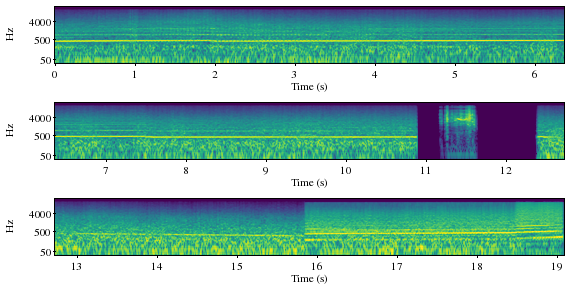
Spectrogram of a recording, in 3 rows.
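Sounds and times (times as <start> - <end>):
heavy wind rush: 0.0 - 10.9, 12.4 - 19.0
motorcycle engine at high revs: 0.0 - 10.9, 15.5 - 19.0.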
